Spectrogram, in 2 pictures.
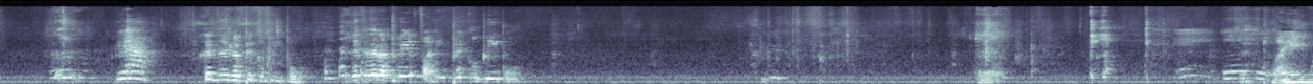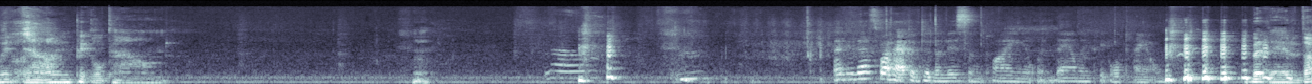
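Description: A toddler babbles and laughs close by.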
